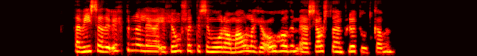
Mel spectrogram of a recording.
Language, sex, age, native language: Icelandic, female, 30-39, Icelandic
